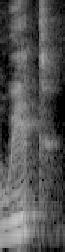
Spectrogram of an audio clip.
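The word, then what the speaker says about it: huit: the end no no oh wheat remember that it's um silent h u-i-t wait and also rhymes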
